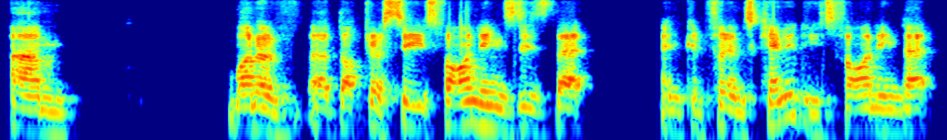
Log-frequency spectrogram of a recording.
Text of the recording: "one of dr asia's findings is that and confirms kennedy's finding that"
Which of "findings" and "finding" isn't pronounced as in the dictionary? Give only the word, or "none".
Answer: none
